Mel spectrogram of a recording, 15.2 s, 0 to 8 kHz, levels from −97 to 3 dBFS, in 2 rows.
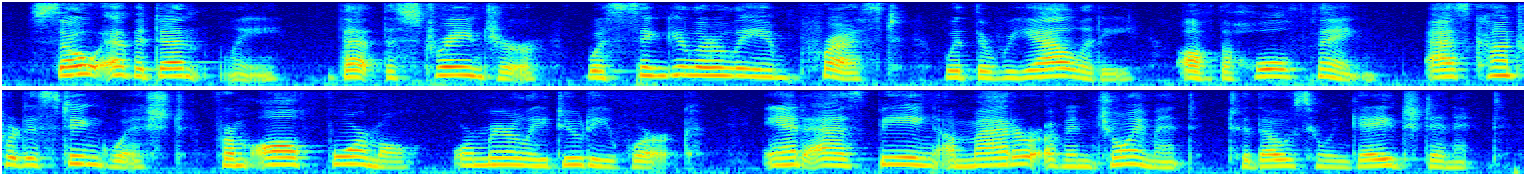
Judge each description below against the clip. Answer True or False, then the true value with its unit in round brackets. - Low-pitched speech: False (215 Hz)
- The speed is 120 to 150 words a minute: True (140 wpm)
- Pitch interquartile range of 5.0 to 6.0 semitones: False (3.9 semitones)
